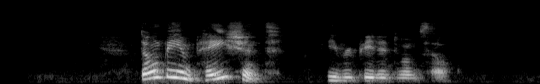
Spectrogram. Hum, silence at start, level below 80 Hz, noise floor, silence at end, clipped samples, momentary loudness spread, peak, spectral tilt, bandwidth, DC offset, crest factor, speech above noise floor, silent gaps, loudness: none; 1.4 s; -64 dBFS; -68 dBFS; 0.95 s; under 0.1%; 17 LU; -2 dBFS; -6.5 dB/octave; 7.2 kHz; under 0.1%; 16 dB; 52 dB; none; -17 LUFS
